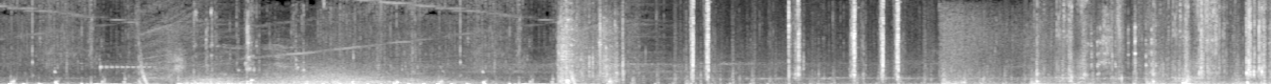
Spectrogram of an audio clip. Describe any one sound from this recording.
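Footsteps crunch quickly through dry grass.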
